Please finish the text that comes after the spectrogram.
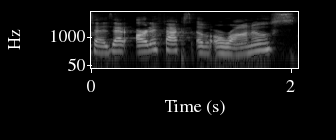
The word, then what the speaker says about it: Uranus: How would you pronounce that? Is that Artifacts of Uranus? Uranus.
